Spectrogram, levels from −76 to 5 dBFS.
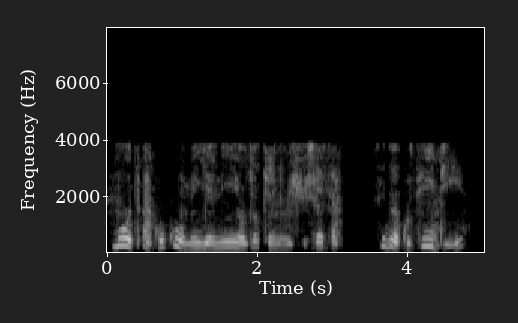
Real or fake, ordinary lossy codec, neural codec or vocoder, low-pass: real; AAC, 16 kbps; none; 7.2 kHz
